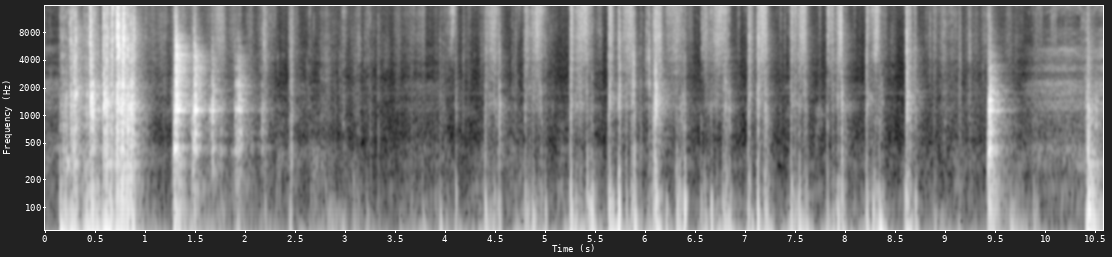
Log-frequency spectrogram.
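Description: A deck of oracle cards is shuffled and cut, giving many crisp riffling slaps and snaps in uneven bursts, with a dense flurry at the start and short, sharp card taps spread through the rest.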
